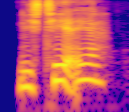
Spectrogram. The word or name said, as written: LISTERIA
